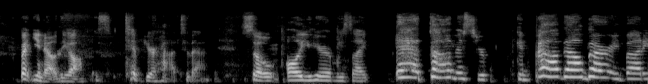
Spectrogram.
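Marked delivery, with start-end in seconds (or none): 4.0-6.5 put-on screaming with Long Island accent. Act out Prison Mike screaming from the side at a hockey player, in a thick Long Island accent. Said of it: "like in a thick Long Island accent, screaming".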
